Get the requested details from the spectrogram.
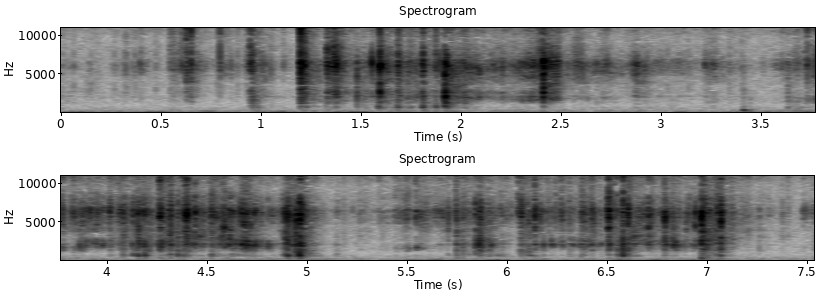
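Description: A solid blue bar of soap, held in gloved hands, is shaved with a craft knife blade, giving a quiet run of crisp, bright scraping and crinkling strokes over a low background hum. Curls and flakes of soap fall onto paper with a soft pattering rustle.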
